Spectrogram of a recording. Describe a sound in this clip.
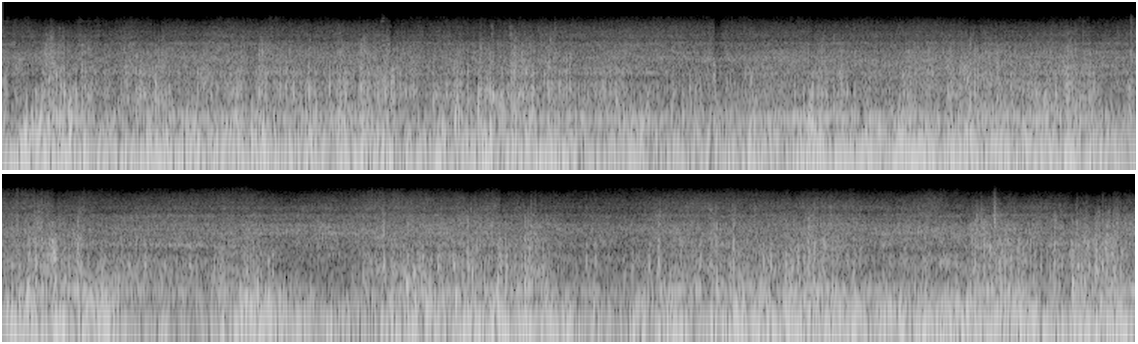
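Wind rushes loudly past close by.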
